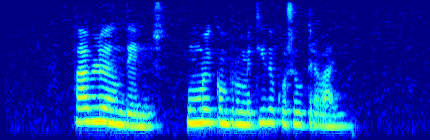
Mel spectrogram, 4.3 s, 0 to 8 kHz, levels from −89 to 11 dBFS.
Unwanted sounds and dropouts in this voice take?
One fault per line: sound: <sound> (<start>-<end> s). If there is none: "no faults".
no faults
